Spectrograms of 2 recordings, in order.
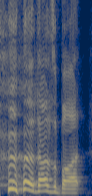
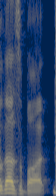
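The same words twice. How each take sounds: First: Laughing. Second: Said in the usual way. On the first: Real, not acted.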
